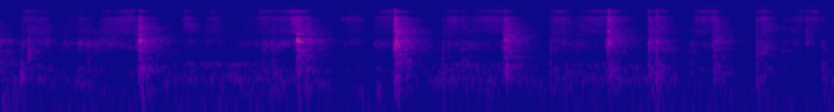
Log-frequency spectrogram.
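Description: A deck of tarot cards being shuffled by hand: a series of soft, short swishes of cards sliding against each other, coming quicker near the end.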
